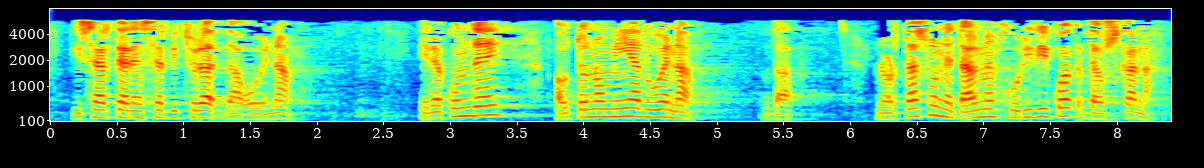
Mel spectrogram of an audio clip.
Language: Basque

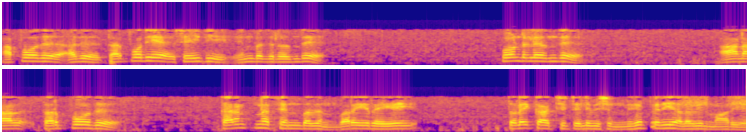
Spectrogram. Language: Tamil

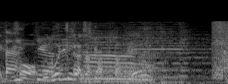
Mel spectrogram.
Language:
Japanese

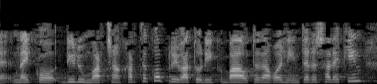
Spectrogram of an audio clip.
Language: Basque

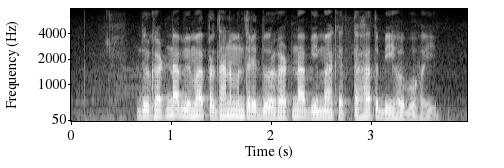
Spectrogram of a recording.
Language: Magahi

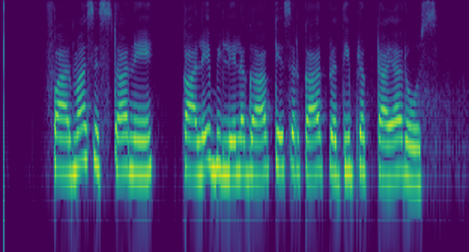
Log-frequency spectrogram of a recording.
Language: Punjabi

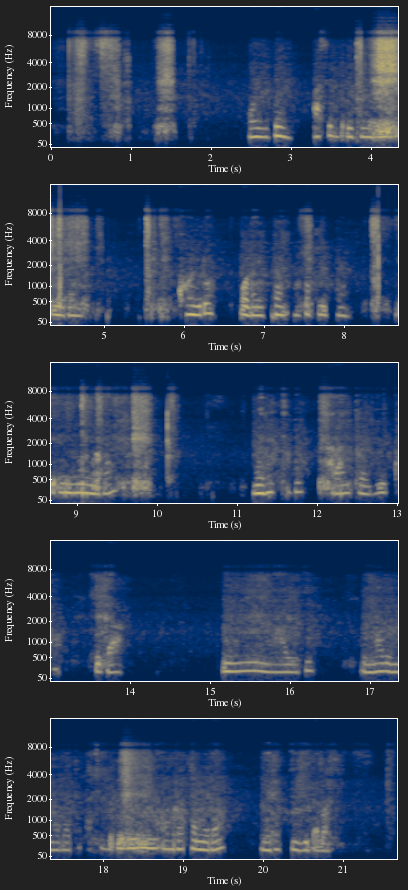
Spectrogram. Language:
Wolaytta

